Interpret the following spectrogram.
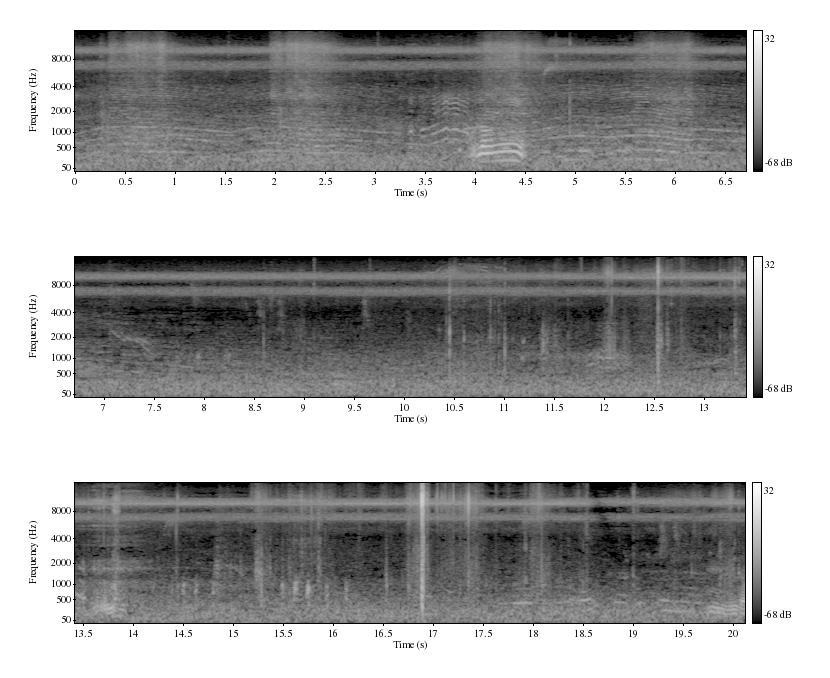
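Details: Mother goat struggling to give birth while being helped to pull out her kid; a few short wavering bleats early on, then quieter stretches with human voices, rustling and a steady high electrical whine.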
